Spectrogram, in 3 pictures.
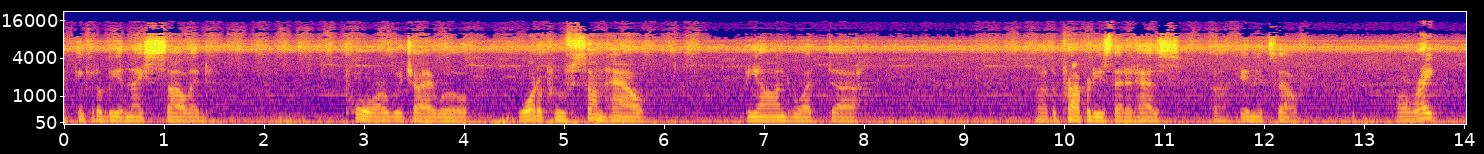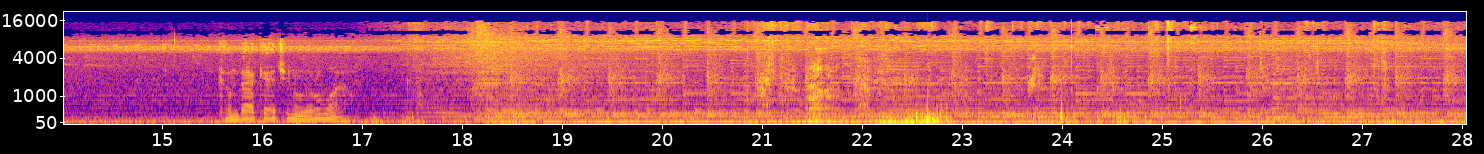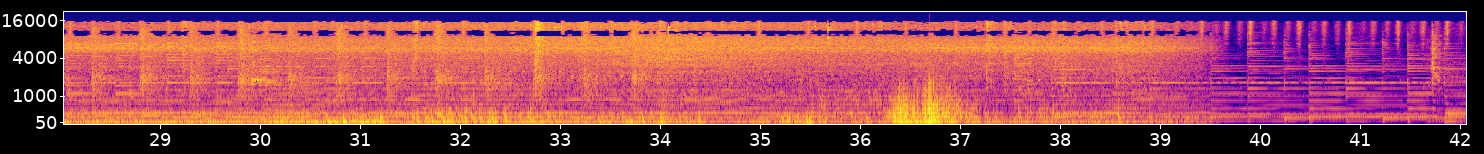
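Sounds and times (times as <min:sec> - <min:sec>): background music: 0:17.5 - 0:42.0
dog growling: 0:18.2 - 0:26.1.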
